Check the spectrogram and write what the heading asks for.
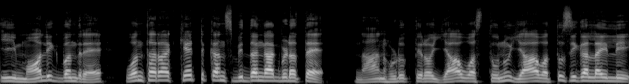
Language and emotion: Kannada, angry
